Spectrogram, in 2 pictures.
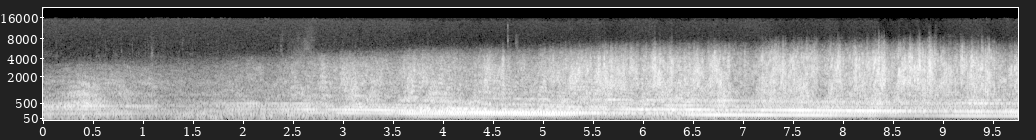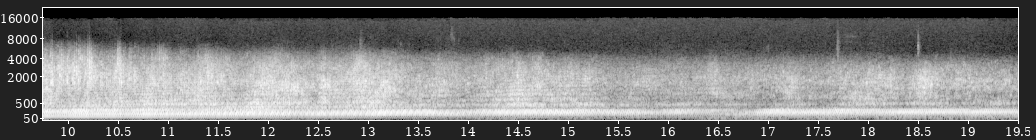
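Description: P-51D Mustang's Packard V-1650-7 Merlin V12 engine in flight, passing by: the engine note drops in pitch over the first few seconds, then holds as a steady, loud drone.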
